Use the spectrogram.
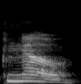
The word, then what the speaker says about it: know: i don't know non le cas dans ce mot ne se prononce pas il y a beaucoup de mots en anglais avec des consonnes muettes ici en l'occurrence le cas est muet donc on ne le prononce pas la même chose dans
